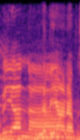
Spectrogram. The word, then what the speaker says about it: Ljubljana: Ljubljana.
